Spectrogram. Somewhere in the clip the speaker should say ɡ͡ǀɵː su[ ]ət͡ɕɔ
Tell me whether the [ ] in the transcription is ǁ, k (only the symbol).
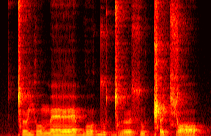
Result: ǁ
